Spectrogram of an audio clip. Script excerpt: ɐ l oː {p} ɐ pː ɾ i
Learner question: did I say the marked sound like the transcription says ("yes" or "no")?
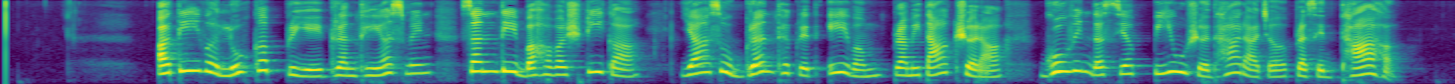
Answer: no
